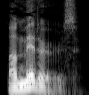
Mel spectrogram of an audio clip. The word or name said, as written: emitters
